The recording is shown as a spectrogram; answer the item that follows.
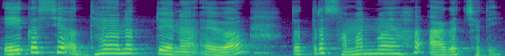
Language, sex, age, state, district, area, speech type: Sanskrit, male, 18-30, Odisha, Puri, urban, spontaneous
